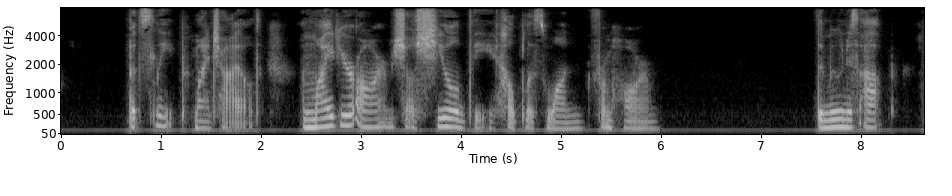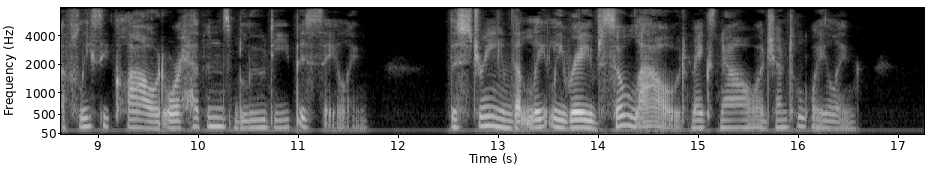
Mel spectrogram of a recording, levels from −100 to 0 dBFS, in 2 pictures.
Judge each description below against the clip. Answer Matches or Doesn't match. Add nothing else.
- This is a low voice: Doesn't match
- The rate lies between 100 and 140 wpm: Matches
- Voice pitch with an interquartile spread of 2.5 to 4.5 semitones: Matches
